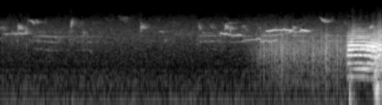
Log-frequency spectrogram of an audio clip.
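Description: Birds chirping over a steady outdoor ambience, the background noise swelling over the last couple of seconds. Near the end, loud music cuts in suddenly.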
